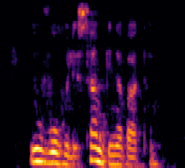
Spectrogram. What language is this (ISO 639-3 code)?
bel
